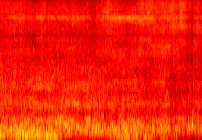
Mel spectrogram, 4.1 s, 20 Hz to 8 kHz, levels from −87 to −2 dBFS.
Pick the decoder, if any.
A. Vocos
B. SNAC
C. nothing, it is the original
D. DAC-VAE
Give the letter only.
B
